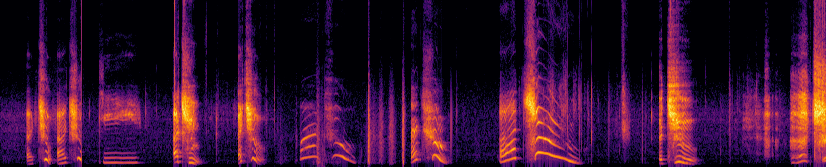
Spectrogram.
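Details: Cartoon character's acted sneezing from a sneeze compilation: repeated voiced, drawn-out "achoo" sneezes.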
